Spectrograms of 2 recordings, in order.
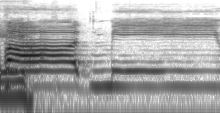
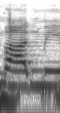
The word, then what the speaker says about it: Padme: Oh, money, Padme wallet. Money. What's the middle part? Money, Padme, and it is spelled like this, like the Sanskrit. P-A-D. The Irish pronounce it pad, and then it's M-E. Padme.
